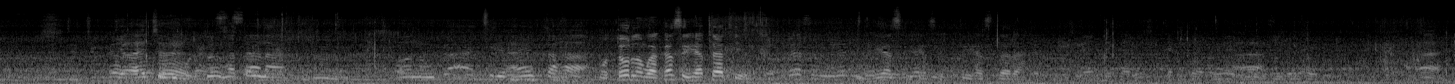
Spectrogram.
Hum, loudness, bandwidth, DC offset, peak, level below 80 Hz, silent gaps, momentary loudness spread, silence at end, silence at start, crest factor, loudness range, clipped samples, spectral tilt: none; -33 LUFS; 16.5 kHz; under 0.1%; -12 dBFS; -46 dBFS; none; 12 LU; 0 s; 0 s; 20 dB; 9 LU; under 0.1%; -5.5 dB/octave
